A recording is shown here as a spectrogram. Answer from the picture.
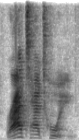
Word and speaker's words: Ratatoing: way you say it it sounds like there should be four T's in there not three right see rat tat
